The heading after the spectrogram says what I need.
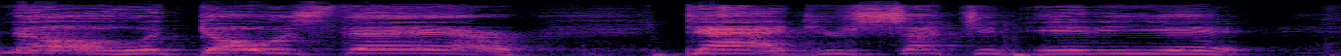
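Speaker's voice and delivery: very high-pitched, loud, shrieking screaming. Retelling a father and daughter fighting over a seltzer bag: retelling a screaming fight. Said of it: "they started screaming, like".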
